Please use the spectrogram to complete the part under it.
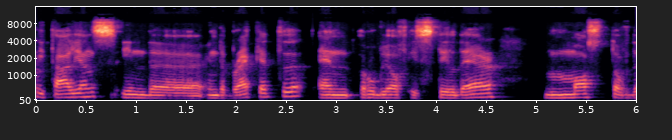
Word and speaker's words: Rublev: How do you say his surname in Russia correctly? – Rublev. Rublev. Rublev.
